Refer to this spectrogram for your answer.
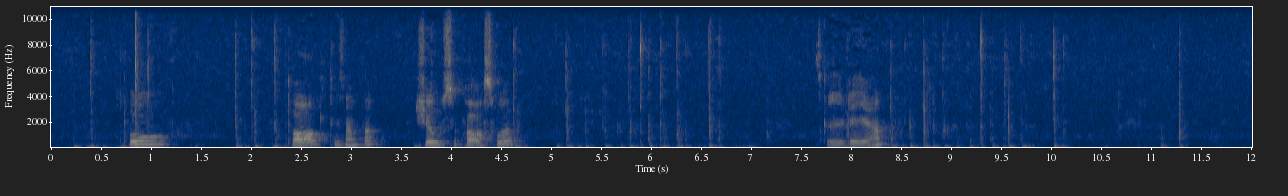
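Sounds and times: typing on computer keyboard: 0:00.2 - 0:01.2, 0:01.8 - 0:02.5, 0:03.6 - 0:07.1, 0:08.4 - 0:10.2.

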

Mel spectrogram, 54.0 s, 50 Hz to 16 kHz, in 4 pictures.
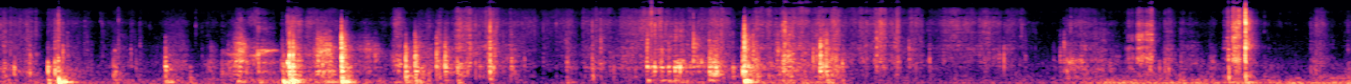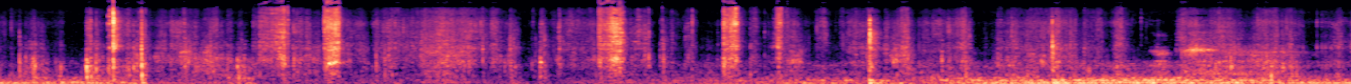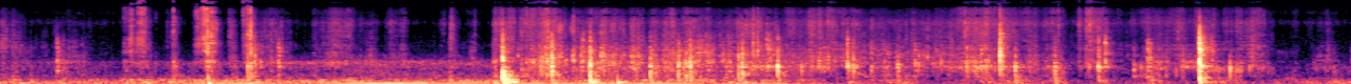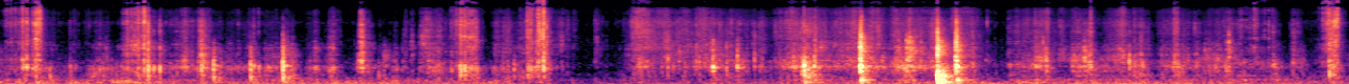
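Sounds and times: fabric rustling: 0:00.0 - 0:20.6, 0:21.4 - 0:40.6.

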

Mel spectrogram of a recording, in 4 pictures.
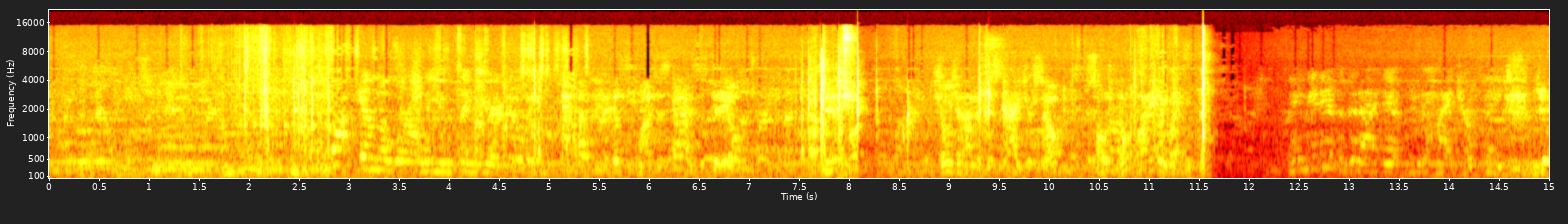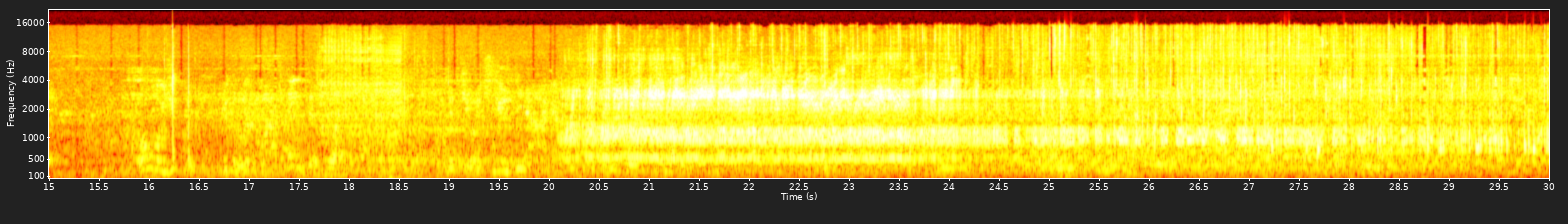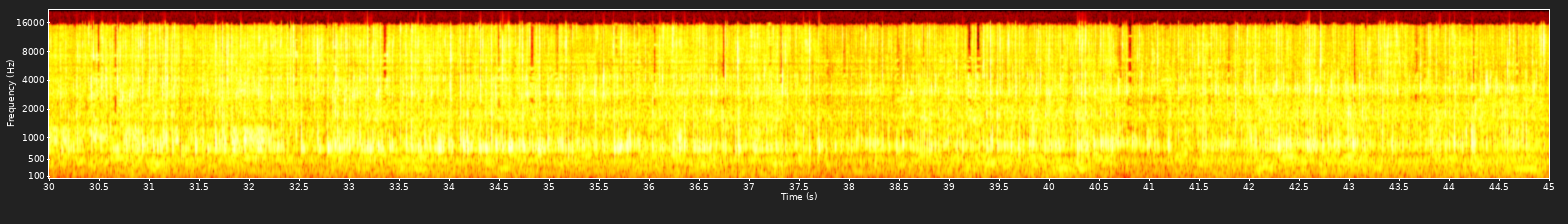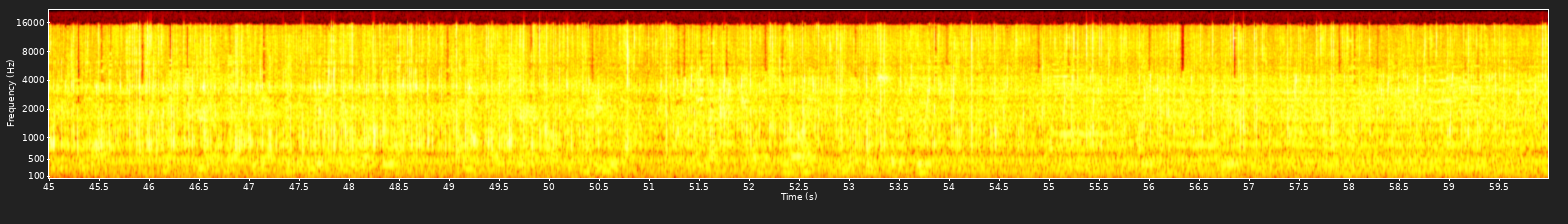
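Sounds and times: coffee pouring into mug: 0:01.5 - 0:11.6, 0:15.8 - 0:59.9
coffee brewer running: 0:15.8 - 0:59.9.

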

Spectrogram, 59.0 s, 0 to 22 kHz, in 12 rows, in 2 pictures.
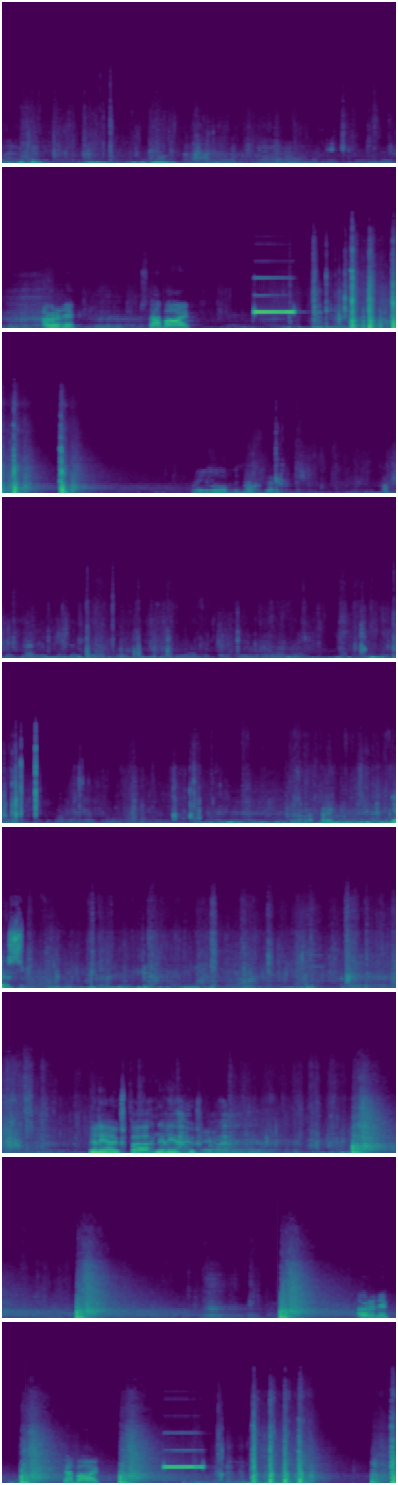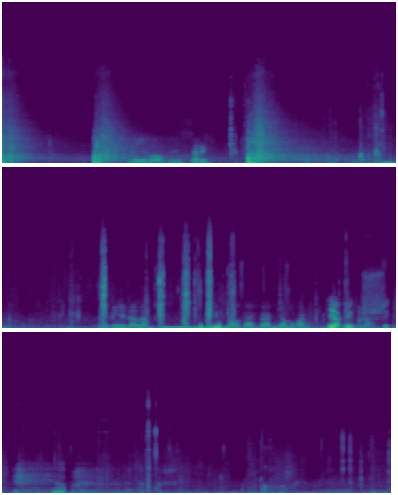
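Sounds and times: pistol shots: 0:09.2 - 0:11.2, 0:33.9 - 0:36.6, 0:38.0 - 0:38.9, 0:39.6 - 0:41.5, 0:42.5 - 0:46.1, 0:47.4 - 0:48.4.

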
